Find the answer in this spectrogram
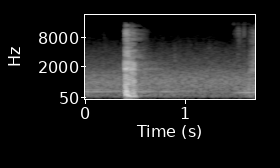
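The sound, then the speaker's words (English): A man clears his throat once in a short, fairly loud burst, followed by quiet with a faint, low steady hum. “I clear my throat”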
